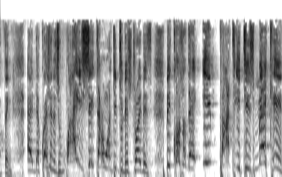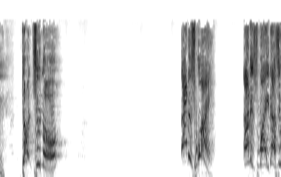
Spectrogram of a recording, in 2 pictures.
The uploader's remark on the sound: Preached at the Ekklesia Chapel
